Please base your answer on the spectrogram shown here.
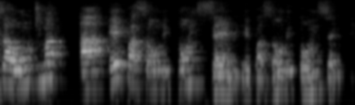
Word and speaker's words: Torricelli: Pronúncia Torricelli, né, os italianos.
